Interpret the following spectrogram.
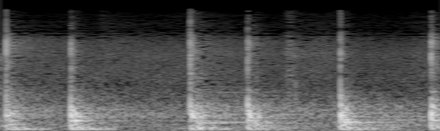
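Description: A metal tool knocking against a truck tyre: five sharp knocks in two seconds, loosely in pairs.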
